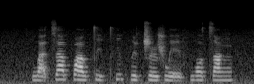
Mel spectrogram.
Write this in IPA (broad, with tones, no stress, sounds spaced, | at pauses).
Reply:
kʰ w ä̰˨˩ t͡s ä˥ p ɑ˧˥ ʊ̯ t̪ ḭ˨˩ t̪ʰ i˥˩ p i˧˥ ʈ͡ʂ ɻ̩˧˥ ʂ w ḛ˨˩ ɪ̯ f w ɔ˥˩ t͡s ɑ˥ ŋ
